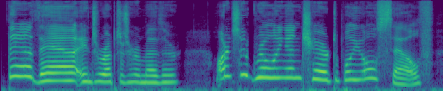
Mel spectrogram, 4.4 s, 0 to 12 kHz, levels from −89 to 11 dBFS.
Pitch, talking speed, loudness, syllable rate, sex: 295 Hz, 135 wpm, -16 LUFS, 6.1 syllables/s, female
